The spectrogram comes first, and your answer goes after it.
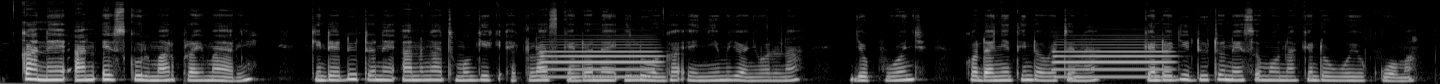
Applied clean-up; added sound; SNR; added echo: none; Wind instrument, woodwind instrument; 2 dB; none.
